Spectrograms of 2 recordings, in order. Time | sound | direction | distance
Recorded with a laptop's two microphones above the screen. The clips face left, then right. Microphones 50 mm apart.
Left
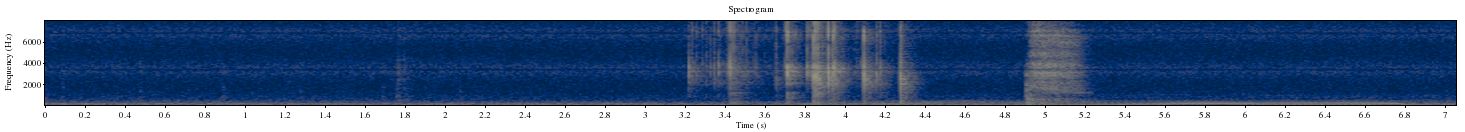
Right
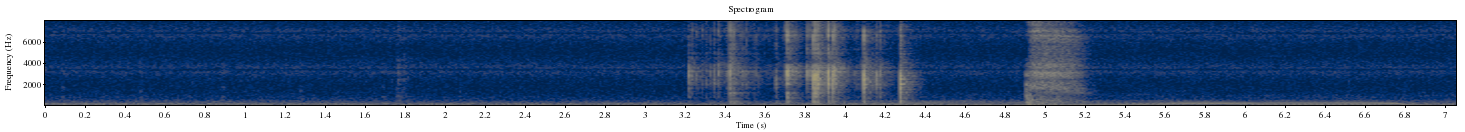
3.2 | a crack | 35° right (ahead or behind) | 0.6 m
4.9 | breathing | 10° right (ahead or behind) | 1.3 m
